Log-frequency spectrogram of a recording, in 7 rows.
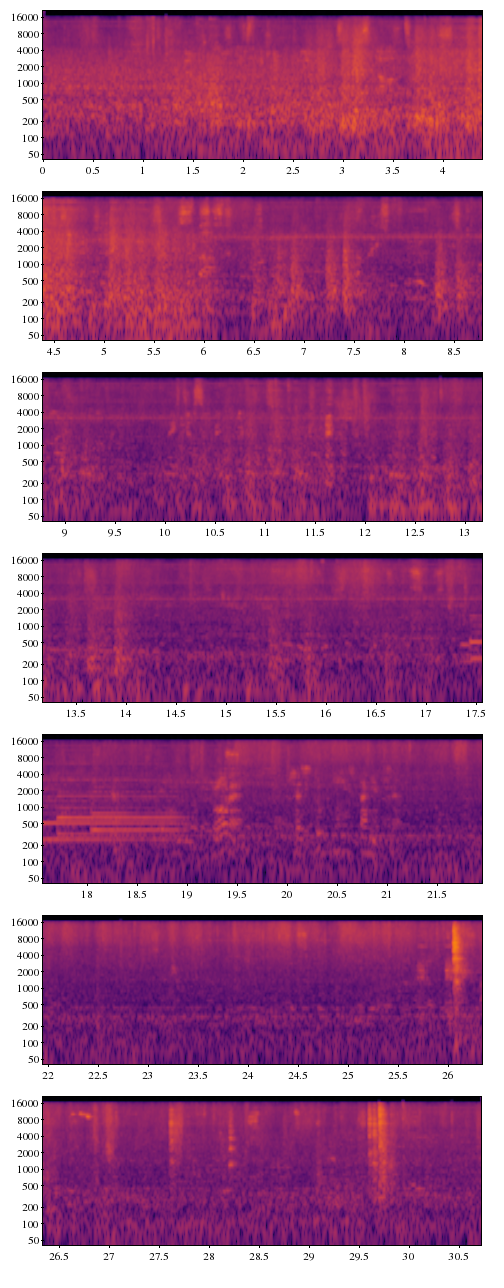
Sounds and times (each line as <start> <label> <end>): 0.0 subway 30.7
23.0 people 30.7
